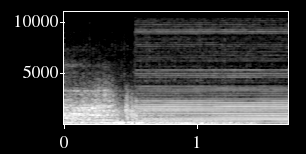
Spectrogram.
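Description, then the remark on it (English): A brief rush of noise gives way to a loud, steady horn blast from an articulated lorry hovering right overhead, buzzy and rich in overtones, holding one pitch for over a second with no voices. “Oh, what a distinctive horn.”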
